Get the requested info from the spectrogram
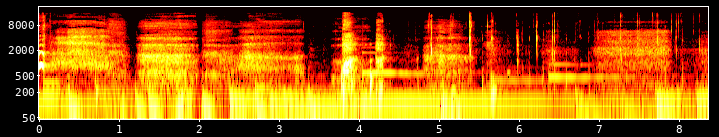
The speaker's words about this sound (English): I'll just keep it on for some reason and then don't talk. No. And then annoy people and start breathing like.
